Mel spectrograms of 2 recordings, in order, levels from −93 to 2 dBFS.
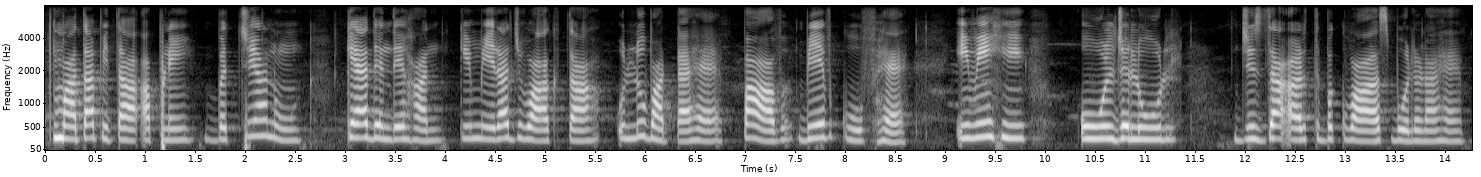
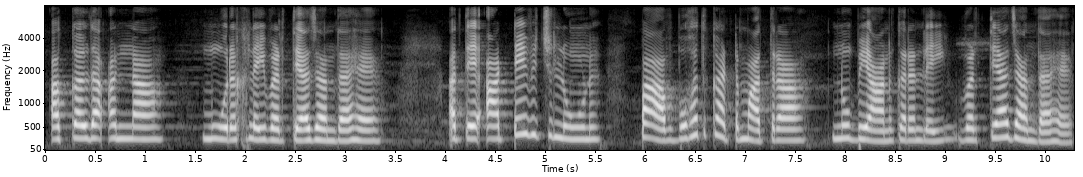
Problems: background sounds at intervals, continuous background conversations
